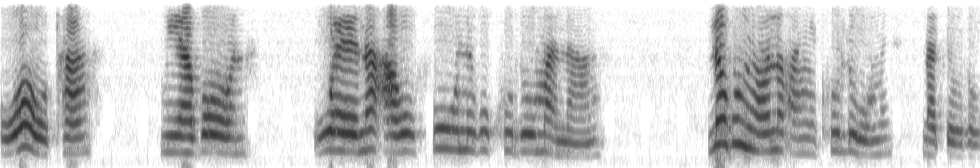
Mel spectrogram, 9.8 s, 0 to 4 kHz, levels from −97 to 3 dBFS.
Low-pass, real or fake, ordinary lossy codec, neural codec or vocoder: 3.6 kHz; fake; none; vocoder, 44.1 kHz, 128 mel bands, Pupu-Vocoder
